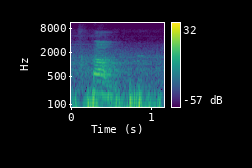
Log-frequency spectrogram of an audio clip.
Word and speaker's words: comb: जैसे example COMB, आपने पढ़ा होगा COMB। हम पढ़ते हैं कॉम, न कि कॉम। हम क्या पढ़ते हैं? कॉम। थम, बॉम, डम। ठीक है, यहाँ पर बी का प्रोनाउंसिएशन नहीं होता है, बी यहाँ पर साइलेंट होता है।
